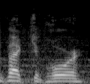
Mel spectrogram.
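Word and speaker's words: Deepak Chopra: his name is deac chapara there we go chap de Deepak chapor yeah Deepak that's what I said Deepak chapor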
